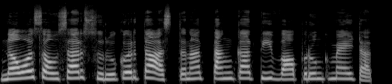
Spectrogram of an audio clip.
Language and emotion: Goan Konkani, neutral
